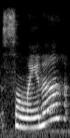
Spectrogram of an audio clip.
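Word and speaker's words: Celaena: I'm going to say is you are following Selena that's how you say her name and she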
